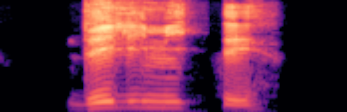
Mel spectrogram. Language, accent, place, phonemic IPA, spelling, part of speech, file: French, France, Lyon, /de.li.mi.te/, délimiter, verb, LL-Q150 (fra)-délimiter.wav
- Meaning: 1. to delimit (make or form the limits or boundaries of) 2. to outline; delineate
